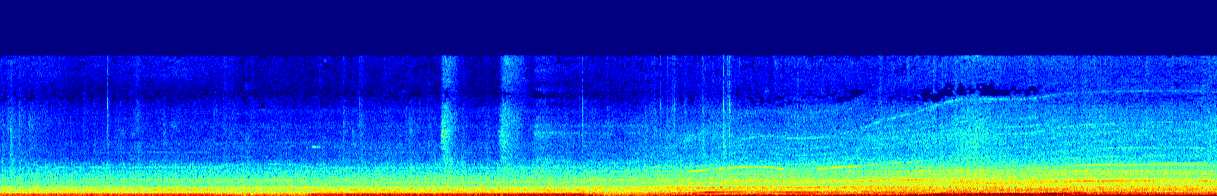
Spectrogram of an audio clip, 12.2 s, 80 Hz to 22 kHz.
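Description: A 2005 New Flyer D40LF bus with a Cummins ISL 8.9 L turbocharged inline-six diesel runs steadily at low speed. From about six seconds in it accelerates: the engine note and a whine rise in pitch and grow louder.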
